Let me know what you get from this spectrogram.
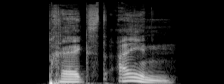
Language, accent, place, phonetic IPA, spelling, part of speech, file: German, Germany, Berlin, [ˌpʁɛːkst ˈaɪ̯n], prägst ein, verb, De-prägst ein.ogg
- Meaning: second-person singular present of einprägen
